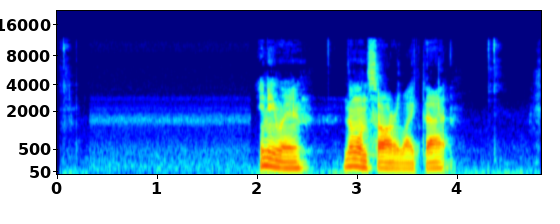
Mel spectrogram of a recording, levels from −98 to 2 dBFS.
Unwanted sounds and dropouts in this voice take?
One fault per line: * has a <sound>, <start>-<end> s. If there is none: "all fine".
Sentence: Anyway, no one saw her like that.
all fine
